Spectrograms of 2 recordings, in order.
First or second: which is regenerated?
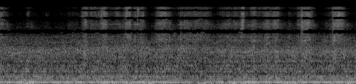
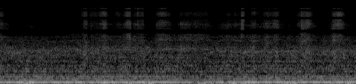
second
